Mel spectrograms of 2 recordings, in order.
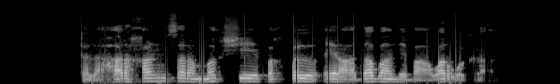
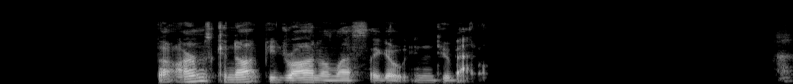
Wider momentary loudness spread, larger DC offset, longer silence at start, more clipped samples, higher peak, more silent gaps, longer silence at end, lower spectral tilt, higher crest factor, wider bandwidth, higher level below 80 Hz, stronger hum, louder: about the same, 10 LU vs 11 LU; neither; second, 0.8 s vs 1.6 s; neither; about the same, -4 dBFS vs -4 dBFS; second, none vs 5.50-5.64 s, 5.86-5.99 s, 6.07-6.44 s, 6.53-6.58 s, 6.78-6.85 s, 7.34-7.65 s; first, 0.75 s vs 0 s; about the same, -6.5 dB/octave vs -6 dB/octave; about the same, 20 dB vs 20 dB; first, 11 kHz vs 8 kHz; first, -56 dBFS vs -70 dBFS; neither; about the same, -23 LUFS vs -21 LUFS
